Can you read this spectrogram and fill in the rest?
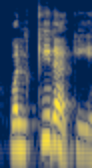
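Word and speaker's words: الكركي: بلبل کو، اور کرکی والکرکی، والکرکی ہے اصل تلفظ۔ ہاں یہ ہم سارس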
